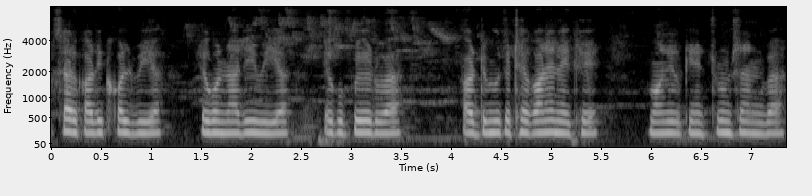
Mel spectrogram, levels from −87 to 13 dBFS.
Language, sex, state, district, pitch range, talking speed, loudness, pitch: Hindi, female, Uttar Pradesh, Ghazipur, 205-215 Hz, 145 wpm, -28 LUFS, 210 Hz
